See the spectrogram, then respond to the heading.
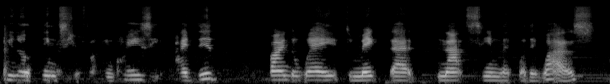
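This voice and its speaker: Husky-voiced woman roleplaying a troublemaker. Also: medium pitch, steady tone, moderate pace, poor audio. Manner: rambling, profane, giggly storytelling. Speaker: player voicing a mage character. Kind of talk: in-character tabletop roleplay banter.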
